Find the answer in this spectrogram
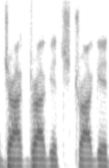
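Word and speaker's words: Dragić: And they have I never pronounced the name, Dragic.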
